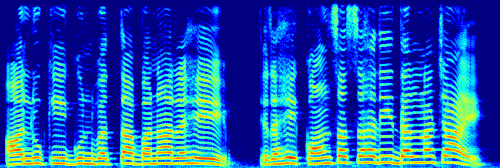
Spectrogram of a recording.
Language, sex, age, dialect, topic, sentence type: Magahi, female, 31-35, Southern, agriculture, question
